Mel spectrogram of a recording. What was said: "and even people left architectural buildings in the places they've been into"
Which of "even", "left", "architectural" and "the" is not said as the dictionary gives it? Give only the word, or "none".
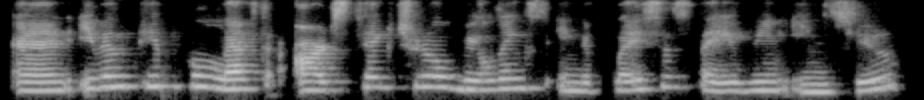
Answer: none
